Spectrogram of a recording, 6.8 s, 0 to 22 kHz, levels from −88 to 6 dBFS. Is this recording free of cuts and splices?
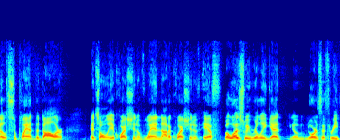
no; 1 cut; at 4.4 s

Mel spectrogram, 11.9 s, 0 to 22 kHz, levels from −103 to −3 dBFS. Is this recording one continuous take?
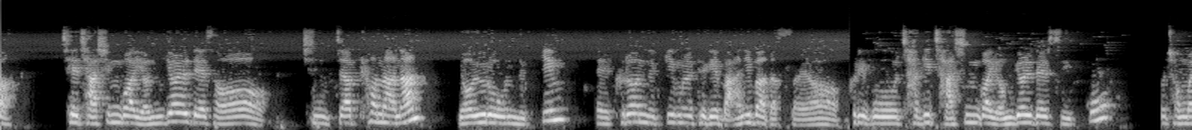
yes; 0 cuts

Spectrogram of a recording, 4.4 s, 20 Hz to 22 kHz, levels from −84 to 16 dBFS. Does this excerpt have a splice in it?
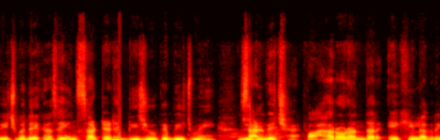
yes; 2 cuts; at 1.2 s, 2.9 s

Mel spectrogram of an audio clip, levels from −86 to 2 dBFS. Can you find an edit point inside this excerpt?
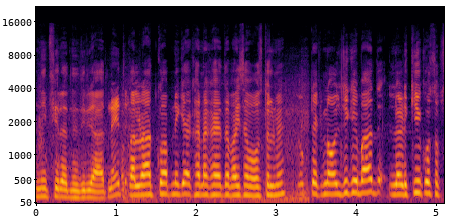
yes; 2 cuts; at 1.1 s, 3.4 s

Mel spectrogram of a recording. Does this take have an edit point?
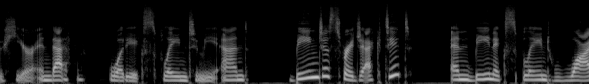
no; 0 cuts

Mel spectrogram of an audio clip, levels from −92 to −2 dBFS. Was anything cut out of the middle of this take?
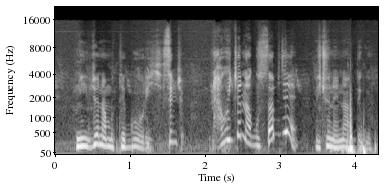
no; 0 cuts

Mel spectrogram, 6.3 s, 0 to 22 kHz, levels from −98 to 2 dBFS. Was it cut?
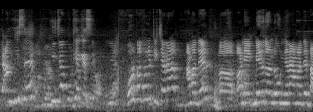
yes; 1 cut; at 2.4 s

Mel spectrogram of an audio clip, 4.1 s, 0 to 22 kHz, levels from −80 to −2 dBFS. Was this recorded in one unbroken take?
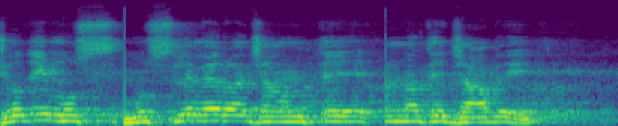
no; 2 cuts; at 1.1 s, 2.5 s

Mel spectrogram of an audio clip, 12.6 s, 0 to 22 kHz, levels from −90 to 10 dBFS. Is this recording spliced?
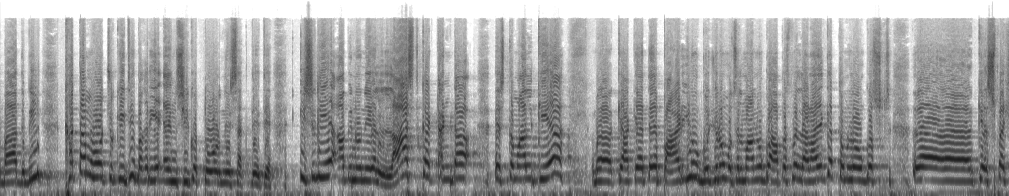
no; 0 cuts

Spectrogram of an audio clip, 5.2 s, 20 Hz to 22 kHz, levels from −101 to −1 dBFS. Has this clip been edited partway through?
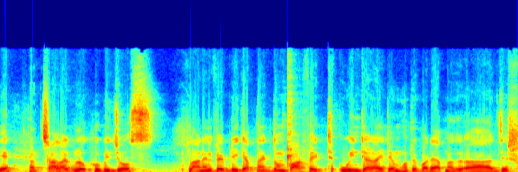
no; 0 cuts

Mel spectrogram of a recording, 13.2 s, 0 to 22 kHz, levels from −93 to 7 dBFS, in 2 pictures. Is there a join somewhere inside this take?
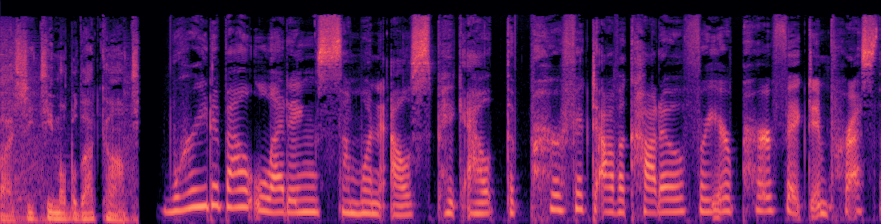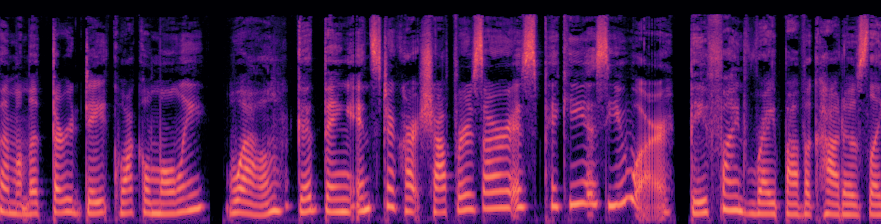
yes; 1 cut; at 1.1 s

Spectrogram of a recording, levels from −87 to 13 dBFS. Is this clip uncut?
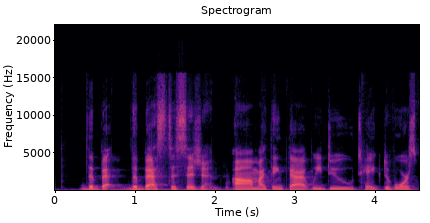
yes; 0 cuts

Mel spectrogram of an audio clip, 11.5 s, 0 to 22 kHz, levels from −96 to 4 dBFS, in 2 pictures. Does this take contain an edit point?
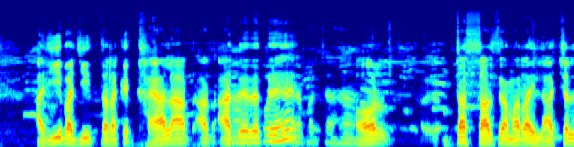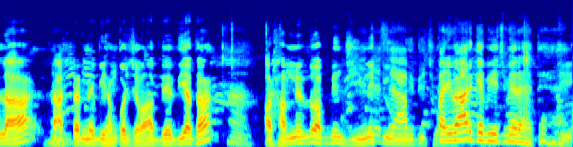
yes; 1 cut; at 9.9 s

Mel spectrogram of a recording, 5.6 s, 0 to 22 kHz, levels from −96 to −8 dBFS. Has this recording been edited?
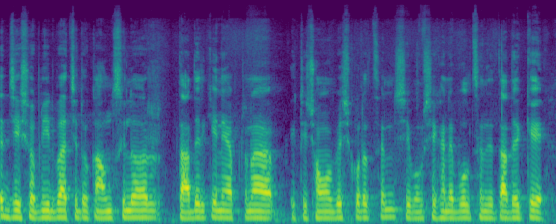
no; 0 cuts

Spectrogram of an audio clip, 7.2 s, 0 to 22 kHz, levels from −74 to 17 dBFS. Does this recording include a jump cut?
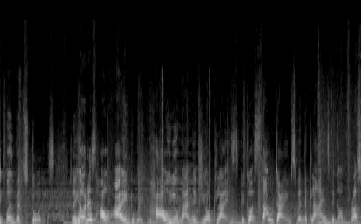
yes; 1 cut; at 3.0 s

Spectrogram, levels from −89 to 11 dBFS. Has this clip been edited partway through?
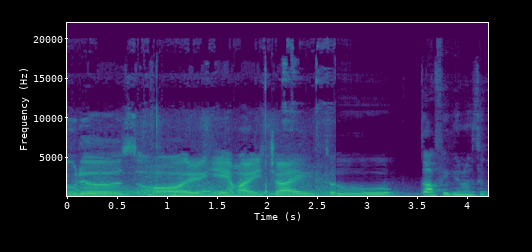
yes; 1 cut; at 2.7 s

